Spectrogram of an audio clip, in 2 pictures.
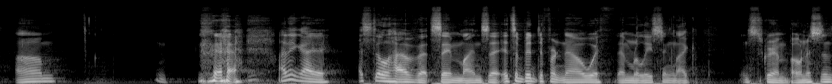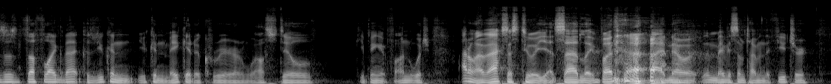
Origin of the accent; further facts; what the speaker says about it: San Francisco, California, United States; also born or lived in Palo Alto area; when I was growing up in San Francisco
